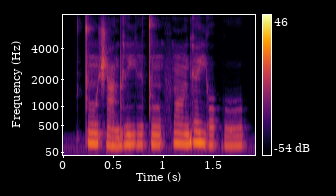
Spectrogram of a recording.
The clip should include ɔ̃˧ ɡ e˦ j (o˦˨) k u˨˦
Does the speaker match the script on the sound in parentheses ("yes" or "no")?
yes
